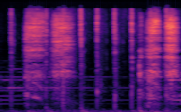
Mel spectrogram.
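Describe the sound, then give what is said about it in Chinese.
Heavy panting breath of a person who has run in from outside: a quick, uneven run of loud, rough gasps in and out, breathy and hoarse, with no words spoken. “这时，外面一个人气喘吁吁的说道：”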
